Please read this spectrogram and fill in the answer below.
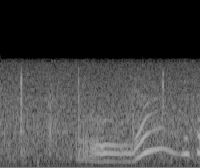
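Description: Hooves clicking on a stony path, then from about a second in a drawn-out, sliding soothing call from the rider to a spooked horse.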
